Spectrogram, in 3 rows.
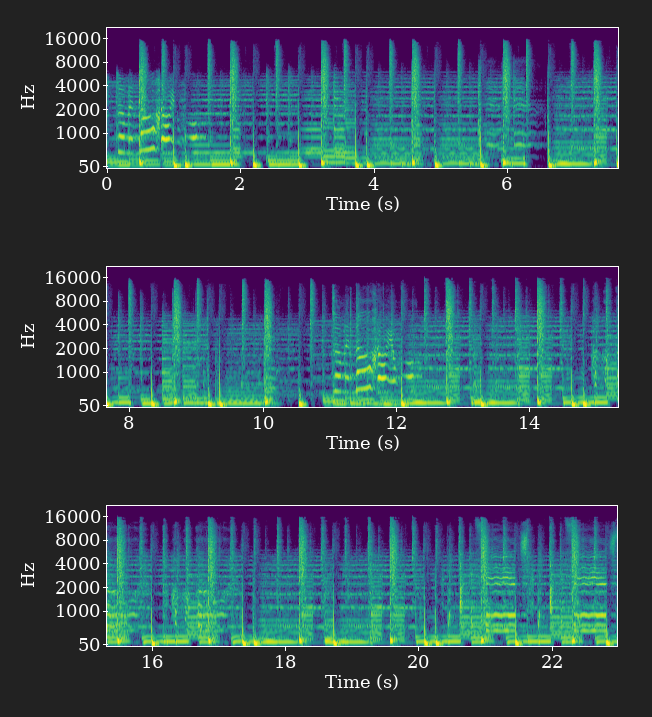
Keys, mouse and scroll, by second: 1.6 ctrl+r, 3.4 s, 5.6 click, 6.5 s, 9.2-10.3 scroll down 9, 10.3-11.1 scroll up 2, 11.1 shift+z, 12.0 Tab, 12.5-13.0 scroll down 1, 13.0-14.0 middle drag, 14.0 click, 15.2 g, 17.1-17.6 scroll up 2, 17.6-18.6 middle drag, 18.6 click, 20.2 click.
